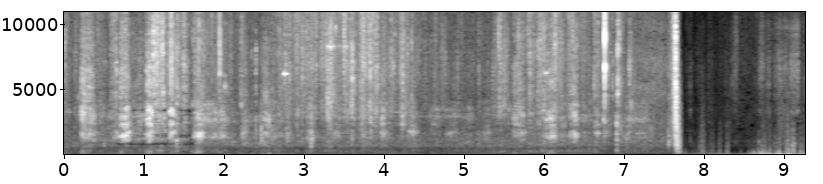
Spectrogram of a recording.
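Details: Female Shetland Sheepdogs rough-housing in a backyard on a blustery March morning; short, scattered bursts of dog vocal sounds over steady wind noise, with a sudden drop to near quiet just before the end.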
